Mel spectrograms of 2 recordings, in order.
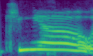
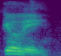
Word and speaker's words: Geo: Trying to find Geoduck It's not Geo. It's Gooey. here somewhere. Yeah, it's Oh my weird. It's God. spelled Geo, but it's pronounced gooey.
